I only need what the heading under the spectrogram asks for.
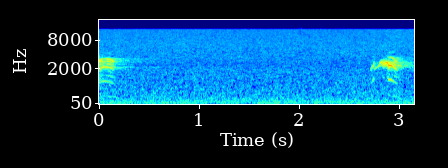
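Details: At a nest in Latvia on 11 September 2021, a male lesser spotted eagle bringing a vole calls for his absent mate: two brief, high, thin yelping notes with quiet between them.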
